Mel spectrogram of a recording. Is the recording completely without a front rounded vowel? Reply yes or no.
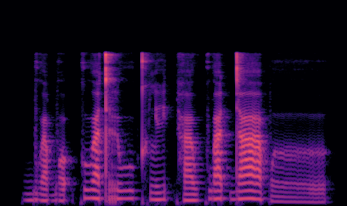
yes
